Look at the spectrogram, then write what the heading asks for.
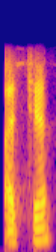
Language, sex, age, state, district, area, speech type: Urdu, male, 45-60, Uttar Pradesh, Mau, urban, conversation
